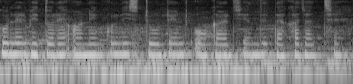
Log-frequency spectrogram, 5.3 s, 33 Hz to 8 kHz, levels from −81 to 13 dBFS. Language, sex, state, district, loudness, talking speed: Bengali, female, West Bengal, Cooch Behar, -16 LUFS, 90 wpm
